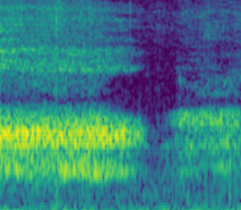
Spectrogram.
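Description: A woman breathing out long and audibly through her open mouth, a breathy sigh that fades out a little over a second in, followed by a softer breath.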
